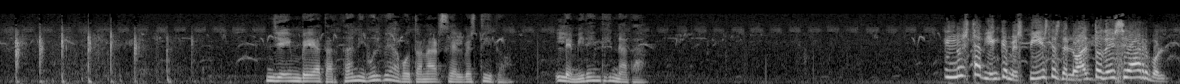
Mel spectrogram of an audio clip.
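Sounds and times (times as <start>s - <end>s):
chimpanzee clapping its hands: 0.0s - 2.2s
speech: 2.6s - 6.6s, 9.8s - 11.7s.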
